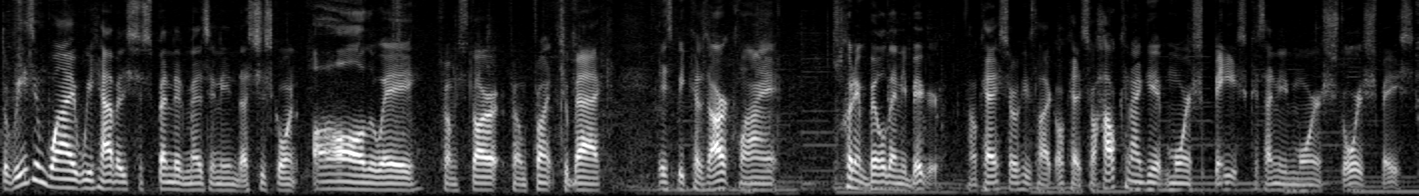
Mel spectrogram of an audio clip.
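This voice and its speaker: The sound is dry, with no echo, and faint music plays in the background. A man speaks at a fairly low pitch. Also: ordinary pitch variation, moderate pace. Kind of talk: casual explanatory walkthrough. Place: open country. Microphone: lapel.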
